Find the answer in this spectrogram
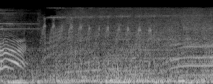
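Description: Cartoon sci-fi sound effects for a Battle Gear cannon charging up, over dramatic background music: a burst of quick falling sweeps, then, about half a second in, fast high ticking and a long whine that rises and then falls.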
